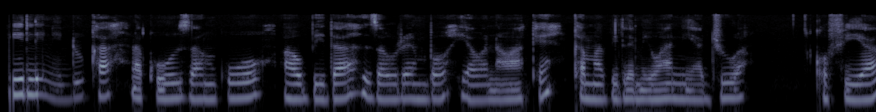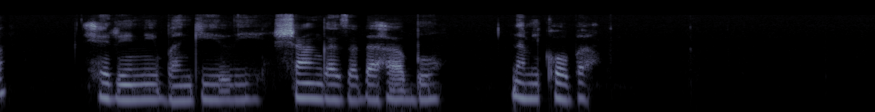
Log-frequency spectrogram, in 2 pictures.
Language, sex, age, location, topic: Swahili, female, 25-35, Nairobi, finance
